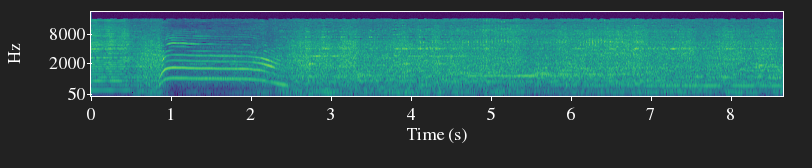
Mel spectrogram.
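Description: A lorry's air horn sounds one blast about a second in. It holds a steady pitch for about a second, then sags downward in pitch as it dies away. Music and a low engine rumble carry on underneath.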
